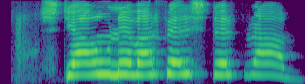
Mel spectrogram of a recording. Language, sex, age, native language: Icelandic, female, 7, Icelandic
